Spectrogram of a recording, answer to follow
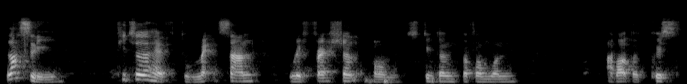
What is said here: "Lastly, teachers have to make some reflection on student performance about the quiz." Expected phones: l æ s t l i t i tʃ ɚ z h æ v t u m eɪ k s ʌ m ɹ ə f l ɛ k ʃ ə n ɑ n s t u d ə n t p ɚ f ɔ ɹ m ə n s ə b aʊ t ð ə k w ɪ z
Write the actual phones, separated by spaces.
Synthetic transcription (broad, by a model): l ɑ s t l i t i tʃ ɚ h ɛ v t u m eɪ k s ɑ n ɹ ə f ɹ ɛ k ʃ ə n ɑ n s t u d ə n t p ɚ f ɔ m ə n ə b aʊ t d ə k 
